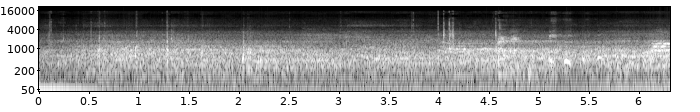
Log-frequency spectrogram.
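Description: Background crowd chatter from many people talking at once, with a few short clicks about a second in and again about four seconds in.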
